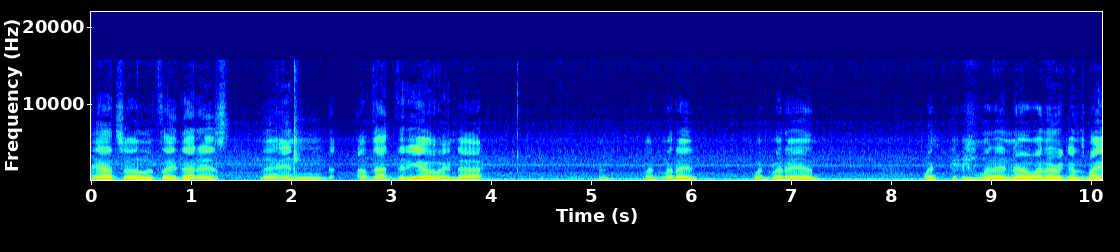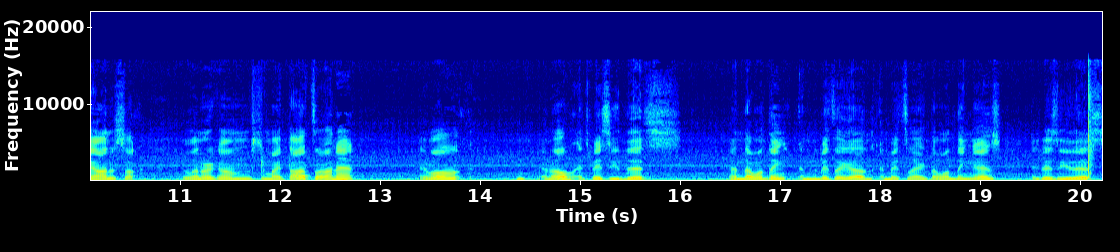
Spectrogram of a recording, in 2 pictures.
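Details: Frequent stuttering in a male speaker, with heavy word repetitions.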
